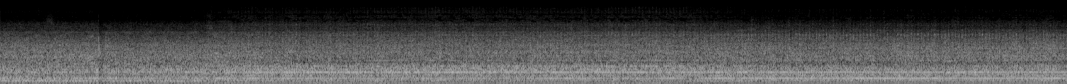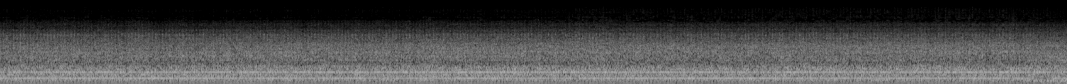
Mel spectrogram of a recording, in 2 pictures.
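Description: Petrol-engined positive-pressure ventilation fan running steadily at constant speed, an even engine hum with no change in pitch or level.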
